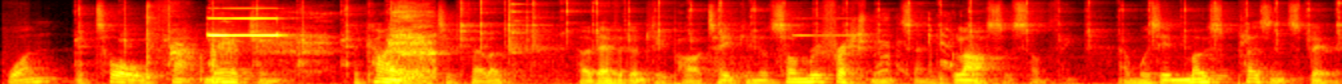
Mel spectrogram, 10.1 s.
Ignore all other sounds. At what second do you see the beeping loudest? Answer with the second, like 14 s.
2 s.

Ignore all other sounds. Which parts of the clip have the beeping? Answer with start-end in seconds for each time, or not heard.
1.1-2.1, 5.5-6.5.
